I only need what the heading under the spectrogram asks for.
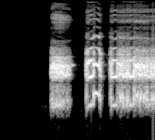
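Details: Rooster crowing in three loud harmonic bursts, a short opening note, a brief second note, then a longer held final note with a slight rise, all clean with no background sound.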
